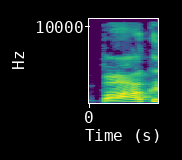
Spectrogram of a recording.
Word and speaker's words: Palk: है, यह पाक जलसंधि PALK को हम पाक कहते हैं, ठीक है ना, इसमें यल साइलेंट होता है।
